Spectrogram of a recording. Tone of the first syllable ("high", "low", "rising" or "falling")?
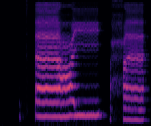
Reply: high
